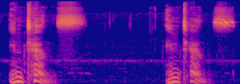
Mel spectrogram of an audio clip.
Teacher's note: The second syllable is getting stressed, and in initial position you have ta, so that is getting aspirated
